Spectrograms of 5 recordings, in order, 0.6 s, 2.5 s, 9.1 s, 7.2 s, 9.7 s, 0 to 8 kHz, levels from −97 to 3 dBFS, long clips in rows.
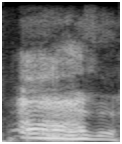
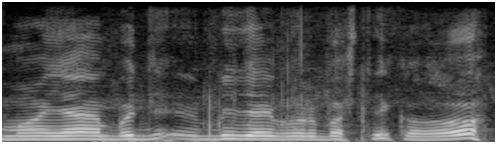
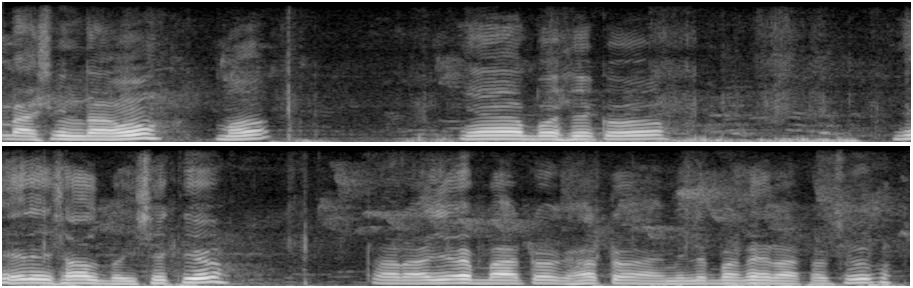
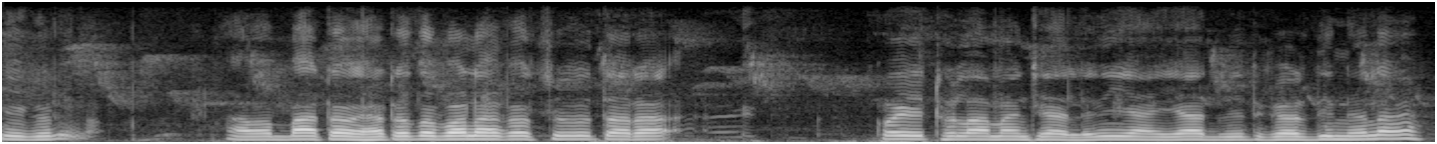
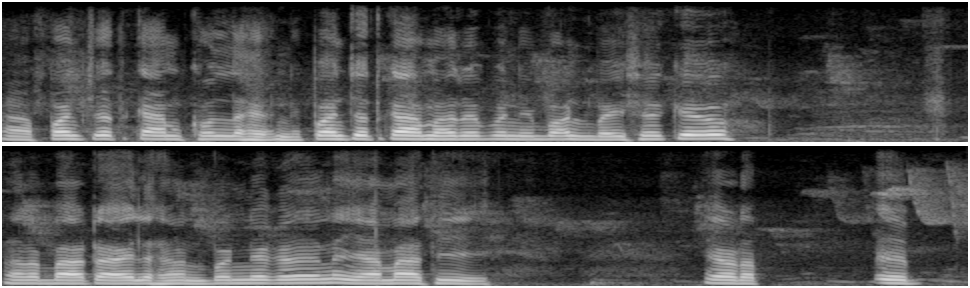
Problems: none marked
